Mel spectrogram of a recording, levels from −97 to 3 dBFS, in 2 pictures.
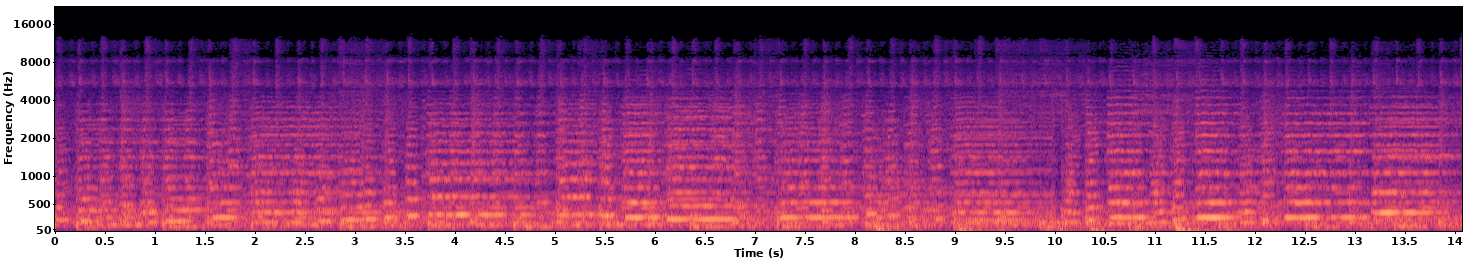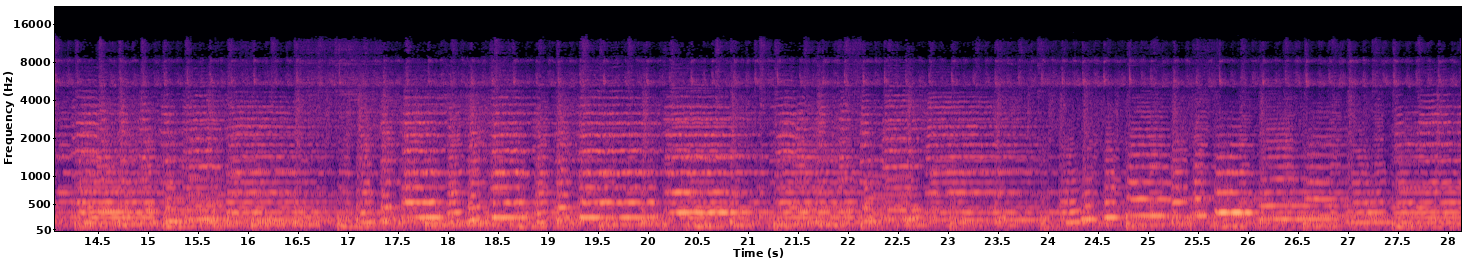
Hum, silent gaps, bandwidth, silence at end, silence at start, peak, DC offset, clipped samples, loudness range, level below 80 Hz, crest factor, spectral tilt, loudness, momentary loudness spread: none; none; 12.5 kHz; 0 s; 0 s; -8 dBFS; under 0.1%; under 0.1%; 3 LU; -42 dBFS; 16 dB; -6.5 dB/octave; -24 LUFS; 6 LU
